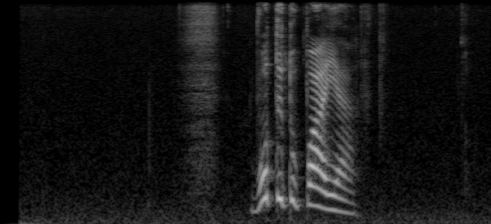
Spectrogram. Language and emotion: Russian, angry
